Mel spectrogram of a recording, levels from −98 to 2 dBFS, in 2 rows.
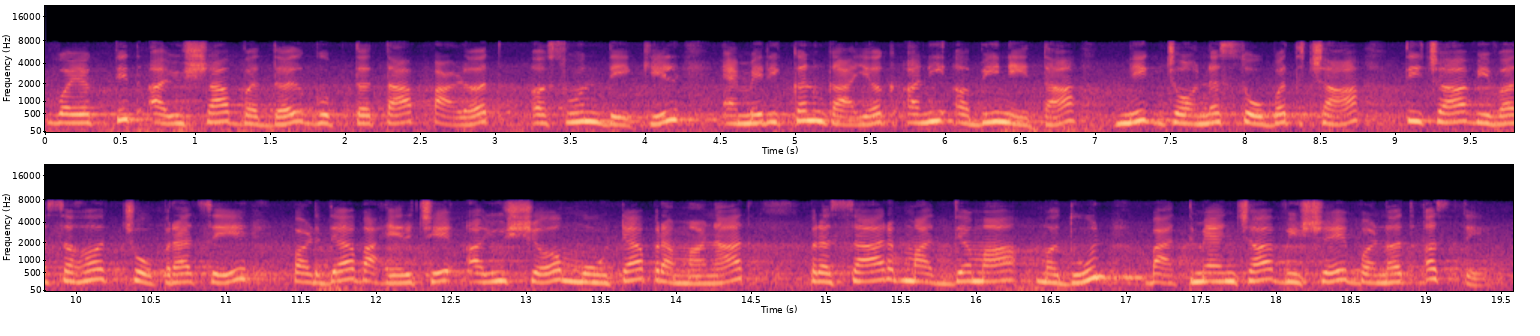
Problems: none marked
